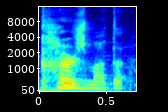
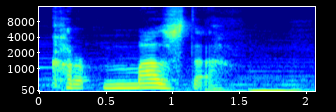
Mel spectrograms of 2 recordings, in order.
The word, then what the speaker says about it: Kurmazda: Or, no, not Kurzmata. Kurmazda. Gotta pronounce it right if I can.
